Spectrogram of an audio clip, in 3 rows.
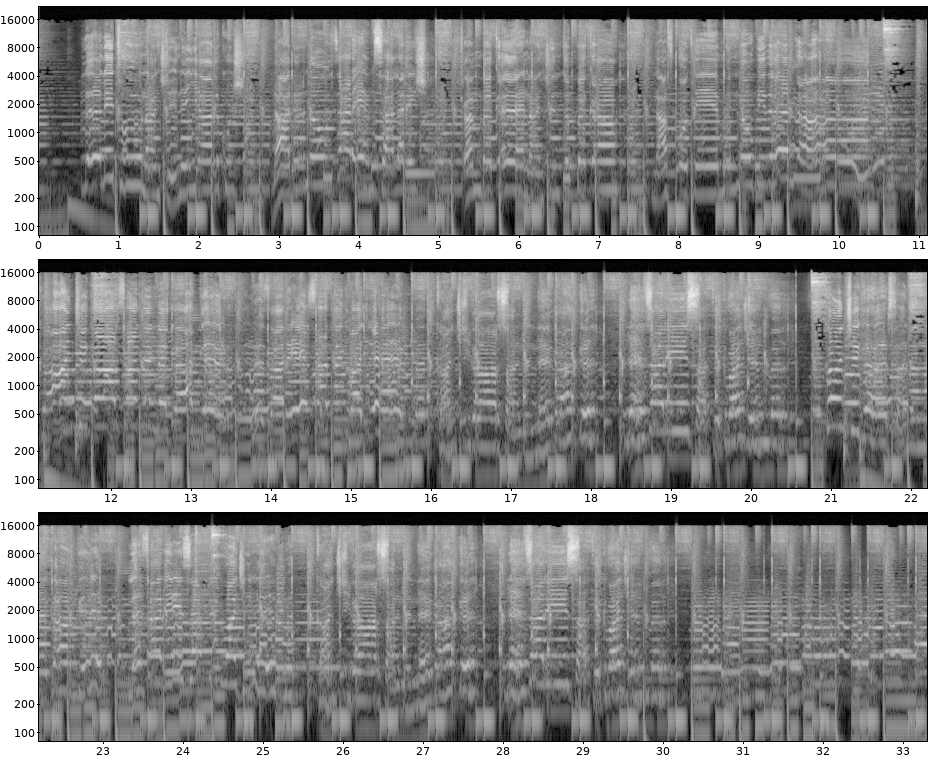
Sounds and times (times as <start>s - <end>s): Folk music: 0.0s - 16.8s, 20.8s - 26.4s, 30.4s - 33.3s
Rhythm and blues: 0.0s - 33.3s.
